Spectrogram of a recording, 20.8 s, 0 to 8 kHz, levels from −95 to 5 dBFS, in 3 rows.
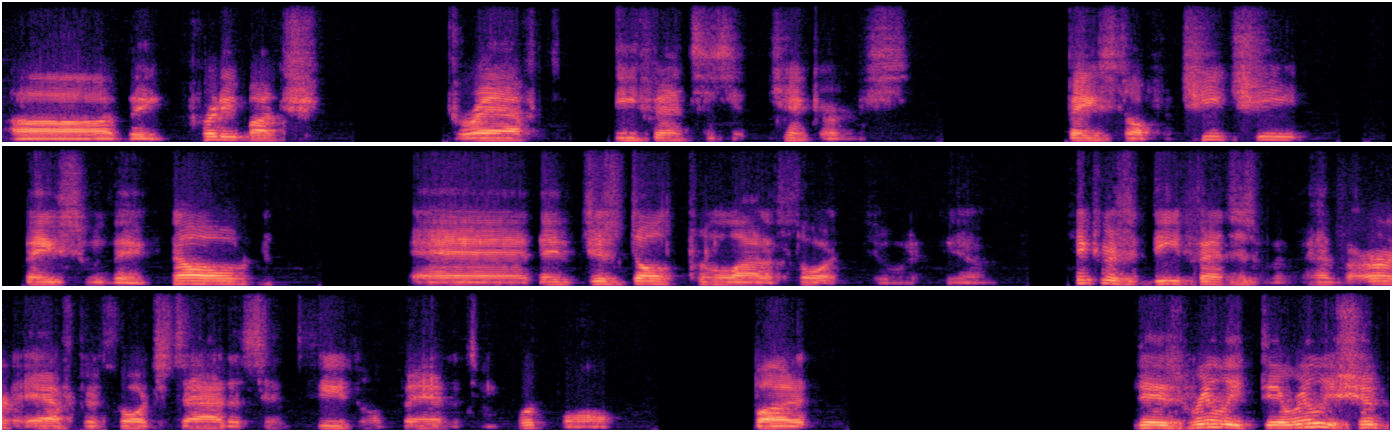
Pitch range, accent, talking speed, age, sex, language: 115-160 Hz, American, 140 wpm, 50-69, male, English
